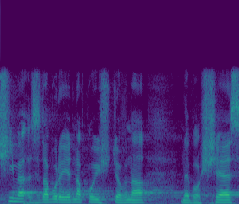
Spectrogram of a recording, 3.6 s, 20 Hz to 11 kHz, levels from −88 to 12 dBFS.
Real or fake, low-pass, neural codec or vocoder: real; 7.2 kHz; none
